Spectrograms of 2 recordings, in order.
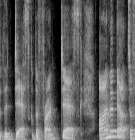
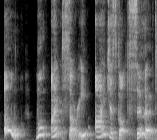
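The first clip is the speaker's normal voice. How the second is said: mock-innocent rude lady, pitched up high; snooty customer; 8 semitones higher, slower than usual. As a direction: play the affronted queue-jumper. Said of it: "And she's like".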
